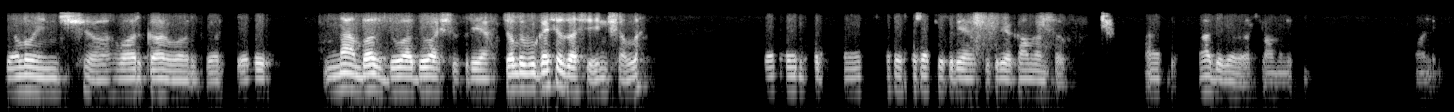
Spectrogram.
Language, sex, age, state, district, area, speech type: Kashmiri, male, 18-30, Jammu and Kashmir, Bandipora, rural, conversation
